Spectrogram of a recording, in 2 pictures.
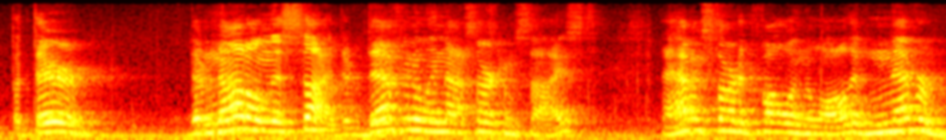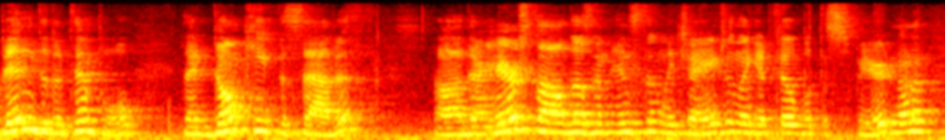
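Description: Man, higher pitch, Bible study teacher, asks the class questions, distant mic, lo-fi. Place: classroom or church meeting room. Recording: roomy, distant, dull lo-fi with faint noise.

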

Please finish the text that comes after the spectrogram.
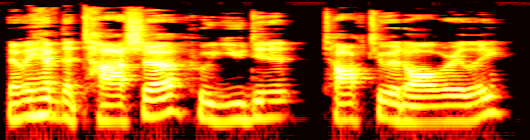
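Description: A man with a very bright, forward voice at an ordinary pitch, co-hosting a casual gaming chat. He talks informally and states his opinions freely. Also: fairly even intonation, normal speed. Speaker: podcast co-host. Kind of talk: casual chat about a video game.

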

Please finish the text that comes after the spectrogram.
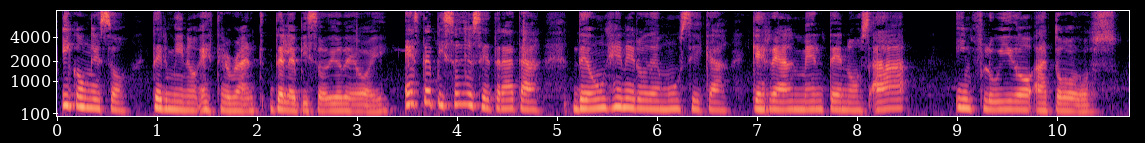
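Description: Puerto Rican woman host, slightly low, dark and mellow tone, frank and outspoken delivery. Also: measured pace. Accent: Puerto Rican Spanish. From Puerto Rico. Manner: outspoken, candid, openly frustrated. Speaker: podcast host. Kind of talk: solo podcast monologue.

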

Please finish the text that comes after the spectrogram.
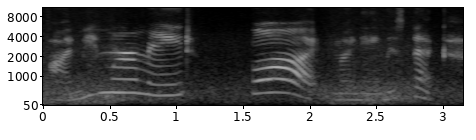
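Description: A gentle young mermaid, played by a woman, with a very high voice and an unhurried pace. She is soothing and calm, in the manner of an audio drama. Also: slight background noise, exaggerated voice. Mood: gentle, reassuring.

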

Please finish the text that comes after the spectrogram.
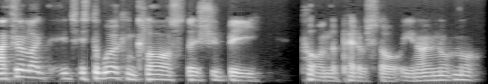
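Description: A man's voice: medium pitch, moderate pace. A man talking as a photographer guest in a casual podcast chat, hesitant with many fillers and restarts.

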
